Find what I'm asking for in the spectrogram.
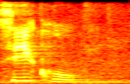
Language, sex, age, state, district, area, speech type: Hindi, female, 18-30, Madhya Pradesh, Chhindwara, urban, read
